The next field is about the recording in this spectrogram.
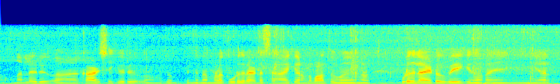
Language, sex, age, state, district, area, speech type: Malayalam, male, 30-45, Kerala, Alappuzha, rural, spontaneous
